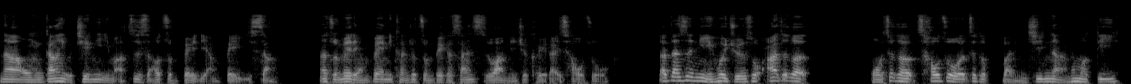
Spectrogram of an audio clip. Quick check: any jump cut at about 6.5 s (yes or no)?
no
